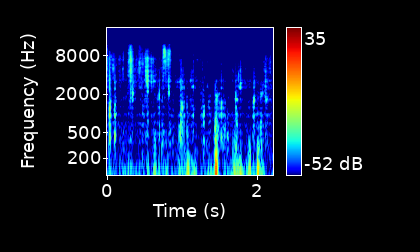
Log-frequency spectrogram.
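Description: Quiet, with a few faint ticks and one short thump about one and a half seconds in.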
